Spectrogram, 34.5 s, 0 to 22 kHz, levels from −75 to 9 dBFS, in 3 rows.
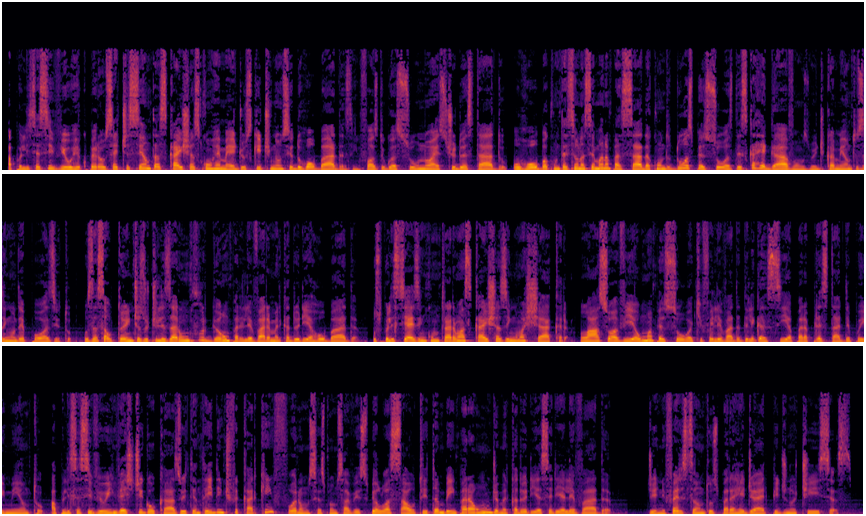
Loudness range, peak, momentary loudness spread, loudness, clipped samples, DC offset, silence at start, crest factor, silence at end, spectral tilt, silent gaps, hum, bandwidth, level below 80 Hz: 3 LU; 0 dBFS; 6 LU; -16 LUFS; under 0.1%; under 0.1%; 0.1 s; 16 dB; 0.2 s; -5 dB/octave; none; none; 16.5 kHz; -34 dBFS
